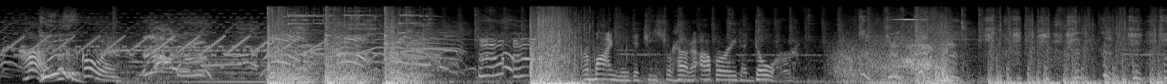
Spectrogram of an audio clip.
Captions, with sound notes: High score. - [gasps] [screaming] [kids yelling] - Remind me to teach her how to operate a door. - [grunting, panting]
